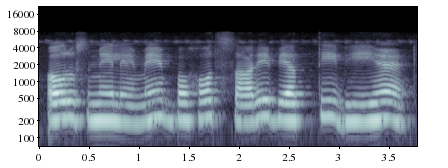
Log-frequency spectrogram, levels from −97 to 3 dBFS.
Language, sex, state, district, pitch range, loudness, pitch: Hindi, female, Uttar Pradesh, Shamli, 200-220 Hz, -20 LUFS, 205 Hz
